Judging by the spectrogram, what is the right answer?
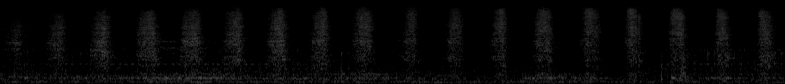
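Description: Rockwell 6C double-edge safety razor scraping three days' stubble off a lathered scalp in short, even strokes, about two a second.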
